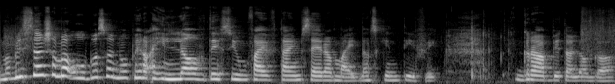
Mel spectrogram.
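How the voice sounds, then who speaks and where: A woman's voice: medium pitch, a little hiss or hum. A woman vlogger and mother chatting casually, giggling often and mixing in English. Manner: chatty, giggly, switches between Tagalog and English. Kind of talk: casual vlog chat.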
